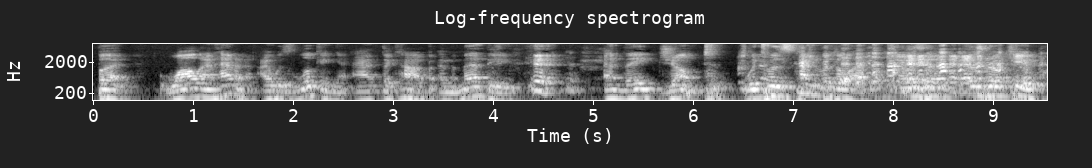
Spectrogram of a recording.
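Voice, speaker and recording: A man's voice: mid-range voice, lively intonation, unhurried, crowd noise. A man doing stand-up on a theater stage, telling a story in a rambling, self-deprecating way with lots of fillers and restarts, while the audience laughs. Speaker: stand-up comedian. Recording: roomy echoey live theater recording from far off.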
